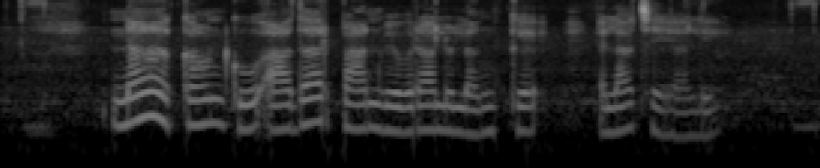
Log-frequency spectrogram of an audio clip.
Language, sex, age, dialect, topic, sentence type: Telugu, female, 25-30, Utterandhra, banking, question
